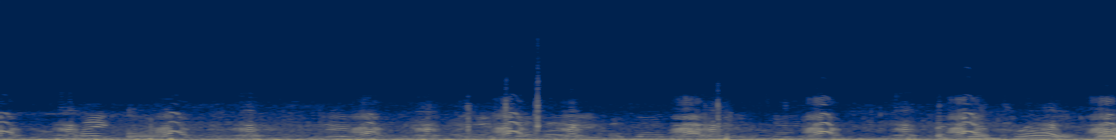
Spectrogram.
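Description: Seagulls call repeatedly in short, honking bursts while being fed at Catalina, loud and close over a steady rumble of wind or surf, with voices audible beneath them.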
